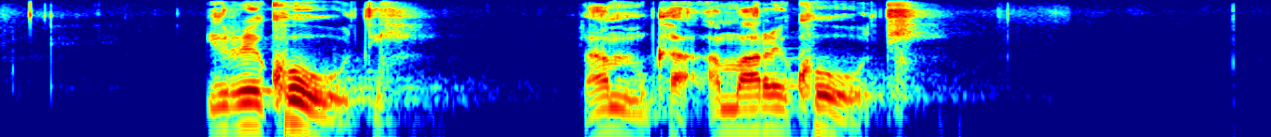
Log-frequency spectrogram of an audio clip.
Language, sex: South Ndebele, male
